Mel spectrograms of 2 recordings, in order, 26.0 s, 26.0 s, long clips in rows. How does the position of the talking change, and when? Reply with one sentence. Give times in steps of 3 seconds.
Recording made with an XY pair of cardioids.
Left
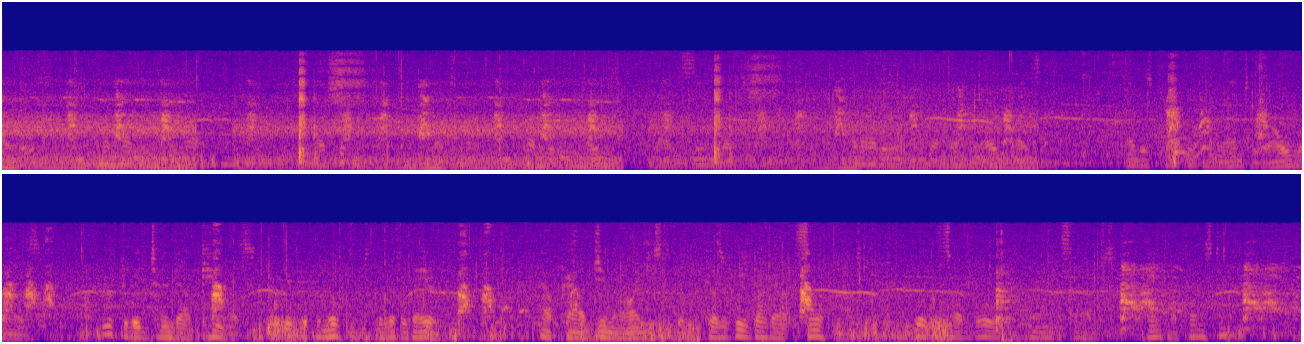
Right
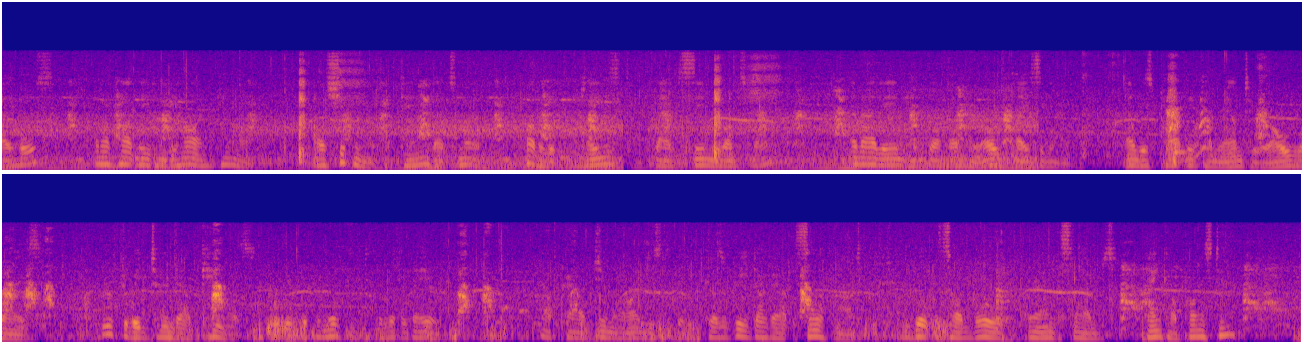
In this clip you hear the talking on the right from 0 s, in the centre from 15 s and on the right from 21 s.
